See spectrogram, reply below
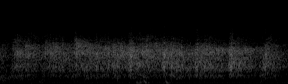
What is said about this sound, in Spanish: ¿Cuántos están le dando un aplauso fuerte?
